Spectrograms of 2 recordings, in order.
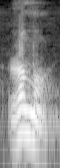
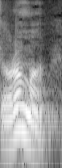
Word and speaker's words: Rumu: And then some other clans also call it Rumu, like Ikwerre does theirs, Rumu, because Ikwerre has more arrow in their pronunciation, in their linguistic.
